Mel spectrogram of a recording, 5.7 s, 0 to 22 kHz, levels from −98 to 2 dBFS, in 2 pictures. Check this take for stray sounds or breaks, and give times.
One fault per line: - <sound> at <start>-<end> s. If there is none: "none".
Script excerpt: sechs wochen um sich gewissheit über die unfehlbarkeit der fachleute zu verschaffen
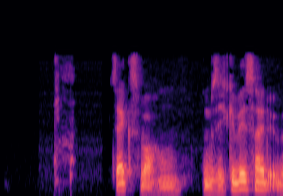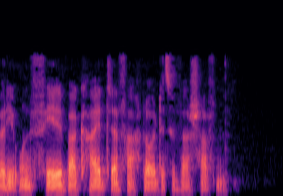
- cough at 0.5-0.8 s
